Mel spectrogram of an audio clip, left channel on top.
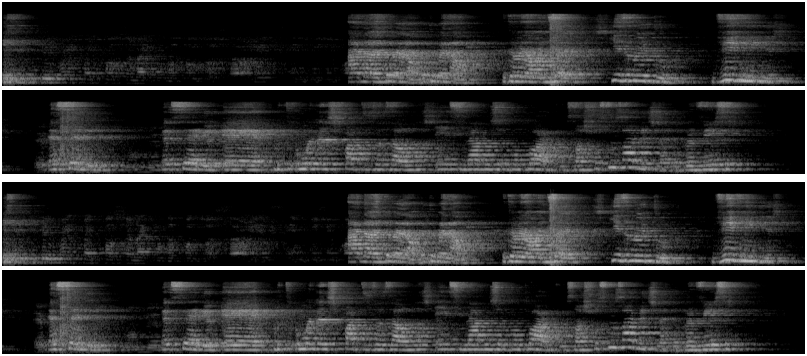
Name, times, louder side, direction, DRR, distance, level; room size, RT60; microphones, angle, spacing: voice 1, 0.0-3.9 5.3-5.6 7.3-7.6 8.3-9.7, right 1 dB, 80° right, -2 dB, 1.2 m, -46 dB
voice 2, 3.5-7.7 8.5-9.0 9.6-15.3, right 2 dB, 20° right, -3 dB, 0.7 m, -28 dB
9.8 x 4.2 x 2.5 m, 1.0 s
head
